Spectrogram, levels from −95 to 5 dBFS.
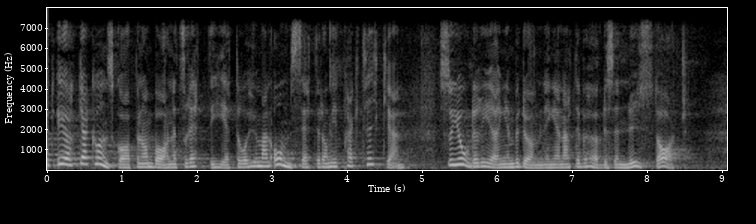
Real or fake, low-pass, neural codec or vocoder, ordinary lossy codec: real; 7.2 kHz; none; none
